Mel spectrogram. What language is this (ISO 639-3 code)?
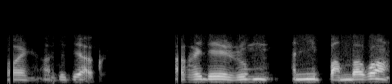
mni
